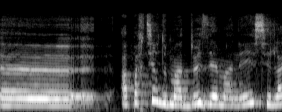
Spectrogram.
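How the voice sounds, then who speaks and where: A dark, mellow tone comes through with audible room echo. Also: woman. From Canada. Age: 20s. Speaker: dental student and content creator. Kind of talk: interview. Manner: hesitant, many fillers.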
